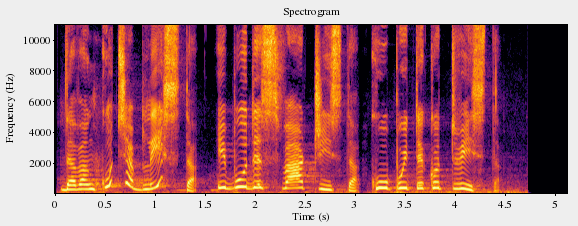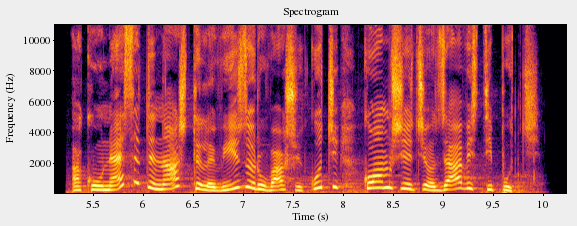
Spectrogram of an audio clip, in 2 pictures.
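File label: Serbian, 11 year old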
